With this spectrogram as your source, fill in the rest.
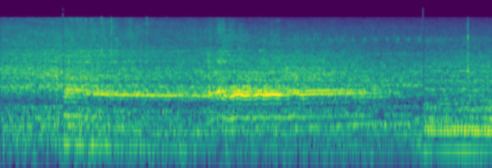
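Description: An older car's engine revs as it drives away.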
